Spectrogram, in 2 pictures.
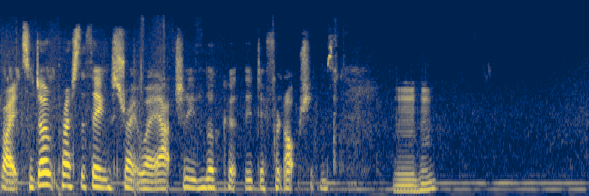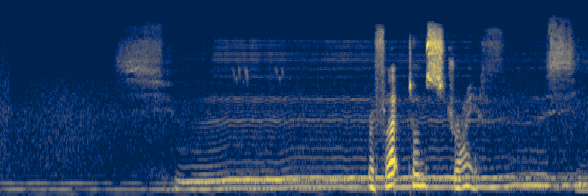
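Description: A woman talks with animation through a microphone.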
